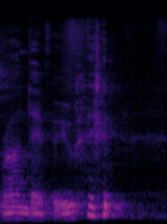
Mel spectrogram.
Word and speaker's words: rendezvous: are rendezvous you know it's about like Brenda's house I wonder why but it's pronounced rendezvous and then we're gonna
